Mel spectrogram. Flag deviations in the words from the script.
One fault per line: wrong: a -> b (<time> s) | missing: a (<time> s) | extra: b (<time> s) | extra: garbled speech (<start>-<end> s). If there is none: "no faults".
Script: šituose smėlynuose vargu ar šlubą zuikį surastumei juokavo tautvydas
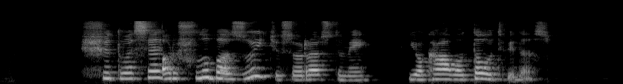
missing: smėlynuose vargu (1.6 s)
